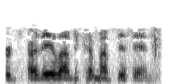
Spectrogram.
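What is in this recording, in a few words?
Incident Tactical, scanner audio recording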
